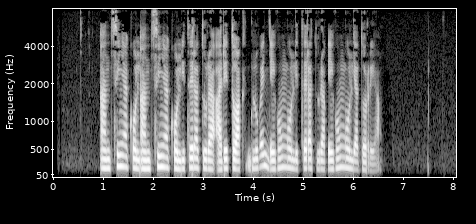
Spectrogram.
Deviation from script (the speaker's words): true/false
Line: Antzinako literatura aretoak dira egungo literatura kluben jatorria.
true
